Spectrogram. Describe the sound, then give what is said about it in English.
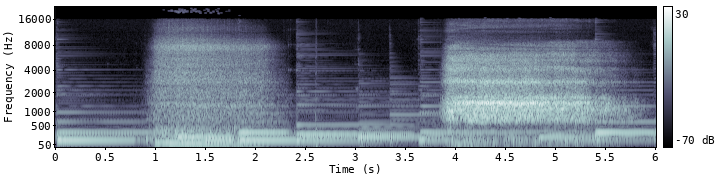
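A deep breath drawn in and then let out, voiced as a dragon's breath in a children's relaxation story, as two long airy rushes over soft, steady background music. “Dragon circled the tree, taking a deep dragon breath in and out.”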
